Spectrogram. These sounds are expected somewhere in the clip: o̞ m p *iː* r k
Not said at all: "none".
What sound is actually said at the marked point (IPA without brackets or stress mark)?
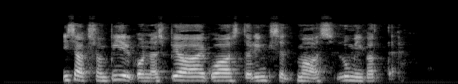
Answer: iː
